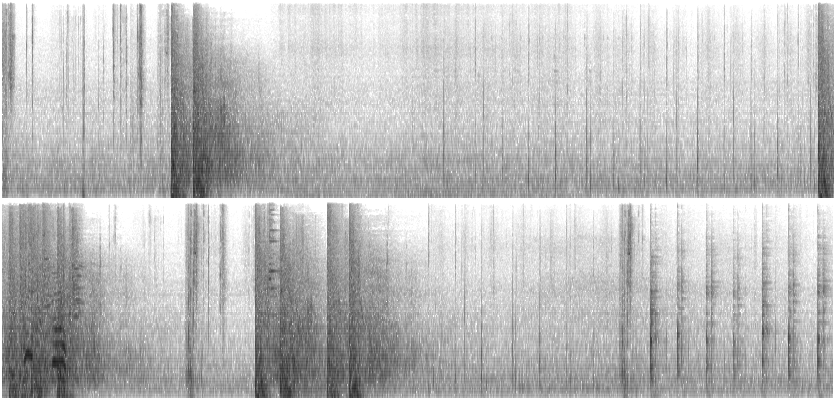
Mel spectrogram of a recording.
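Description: Gunfire in a shootout from L.A. Noire, three heavy volleys of rapid shots separated by quieter stretches of scattered single cracks and footstep-like taps, loud and near with no talk.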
